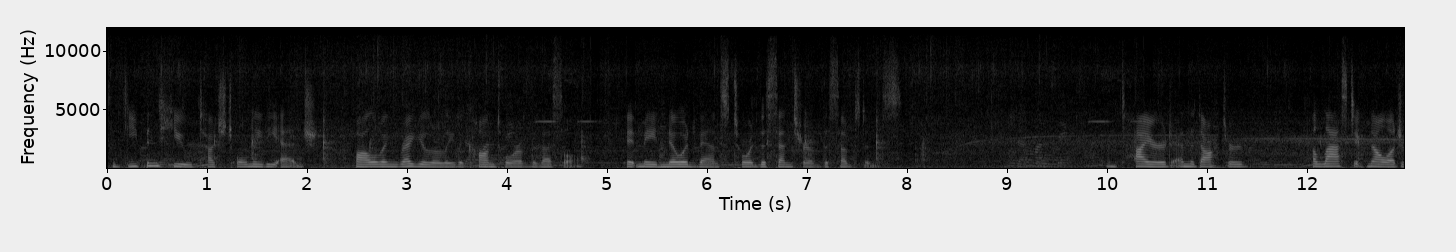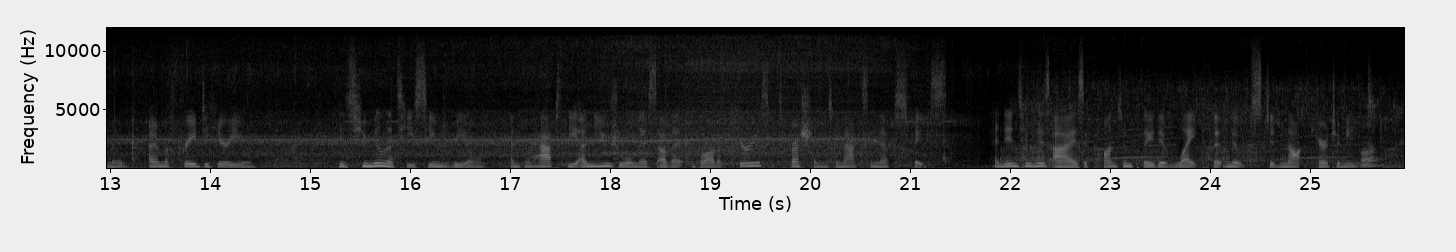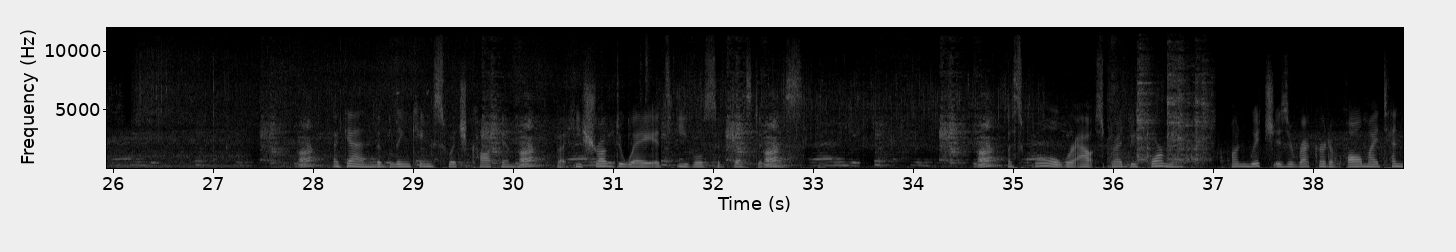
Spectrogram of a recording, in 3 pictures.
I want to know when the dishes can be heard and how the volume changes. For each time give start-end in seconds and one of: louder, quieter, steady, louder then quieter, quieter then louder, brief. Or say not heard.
25.3-37.0 louder.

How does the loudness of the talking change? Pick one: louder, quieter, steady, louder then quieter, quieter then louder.
steady.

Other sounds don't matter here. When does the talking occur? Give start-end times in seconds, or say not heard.
0.0-8.1, 9.9-14.4, 15.2-25.6, 28.1-33.0, 34.9-38.8.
